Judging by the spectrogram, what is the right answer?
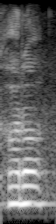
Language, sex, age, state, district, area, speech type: Odia, male, 18-30, Odisha, Jagatsinghpur, rural, read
